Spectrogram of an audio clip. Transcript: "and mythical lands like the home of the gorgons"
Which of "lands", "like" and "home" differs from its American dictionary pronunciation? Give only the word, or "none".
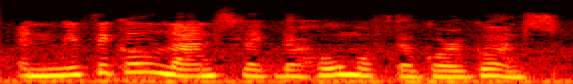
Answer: lands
